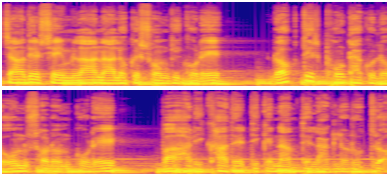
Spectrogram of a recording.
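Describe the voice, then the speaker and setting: Deep-voiced man narrating horror, music behind. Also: level tone. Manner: suspenseful, deliberate phrasing. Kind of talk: dramatic scripted narration.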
